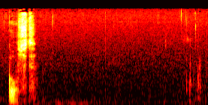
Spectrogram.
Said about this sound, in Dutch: ik nam heel even een slokje koffie. Ik hoop dat je dat niet eh, te hard hoorde.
